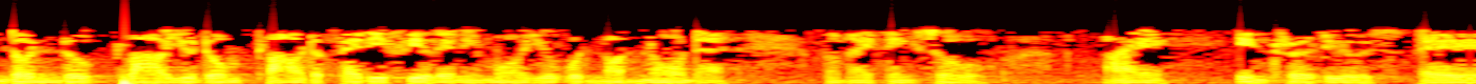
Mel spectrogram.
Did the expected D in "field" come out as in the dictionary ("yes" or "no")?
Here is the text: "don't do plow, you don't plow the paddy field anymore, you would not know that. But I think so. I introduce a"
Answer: no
